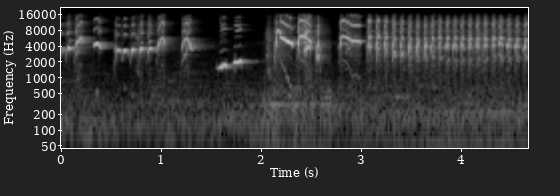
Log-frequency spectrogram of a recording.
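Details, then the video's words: Competition training master recording of a white-rumped shama in harsh 'tembakan kasar' style: varied clipped high whistles and squeaky slurs, then a steady rapid rattle of shrill repeated notes to the end. "MASTERAN MURAI BATU TEMBAKAN KASAR~SHAMA BIRD SINGING MP3"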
